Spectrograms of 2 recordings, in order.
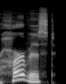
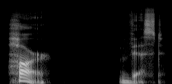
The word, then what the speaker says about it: harvest: For harvest, you can write harvest. The stress is on the first part.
